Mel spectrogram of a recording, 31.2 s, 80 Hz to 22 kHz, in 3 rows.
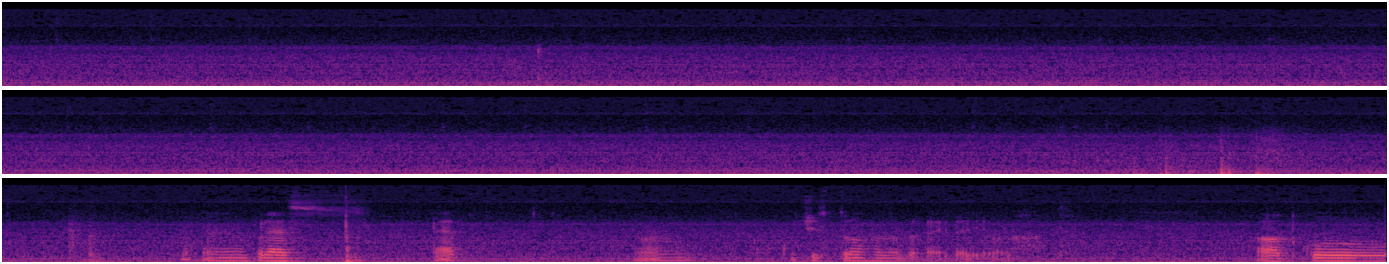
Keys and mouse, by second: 0.3 click, 1.7-5.3 drag, 6.3-7.4 drag, 8.2-9.4 drag, 10.9-11.9 drag, 12.6-13.6 drag, 14.3 click, 16.0-17.6 drag, 18.3 click, 18.6-19.8 middle drag, 23.3 Tab, 24.3 click, 24.7-30.2 middle drag.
